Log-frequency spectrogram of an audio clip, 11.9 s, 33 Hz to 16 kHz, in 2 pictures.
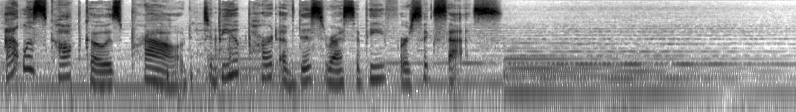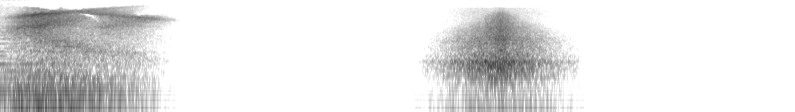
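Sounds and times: whoosh: 6.0s - 7.3s, 9.2s - 10.4s.

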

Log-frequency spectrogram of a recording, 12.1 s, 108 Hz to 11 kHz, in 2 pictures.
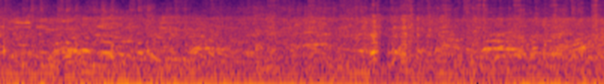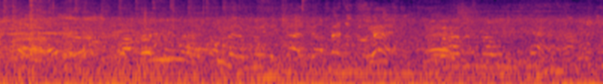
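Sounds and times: overlapping voices and chatter: 0.0s - 12.0s.

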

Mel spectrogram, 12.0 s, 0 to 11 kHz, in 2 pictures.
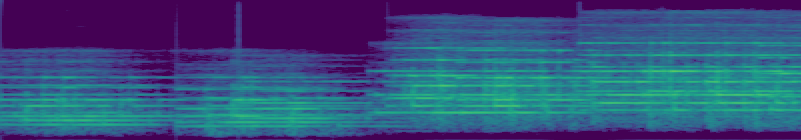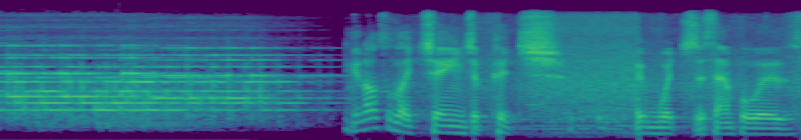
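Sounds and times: sustained synth pad chords: 1.3s - 8.6s.

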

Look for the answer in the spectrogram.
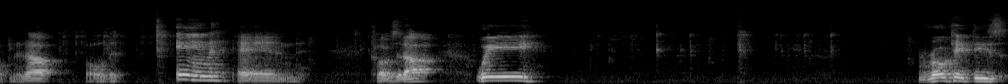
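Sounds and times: plastic toy parts clicking: 0.6s - 1.9s, 5.8s - 8.5s.

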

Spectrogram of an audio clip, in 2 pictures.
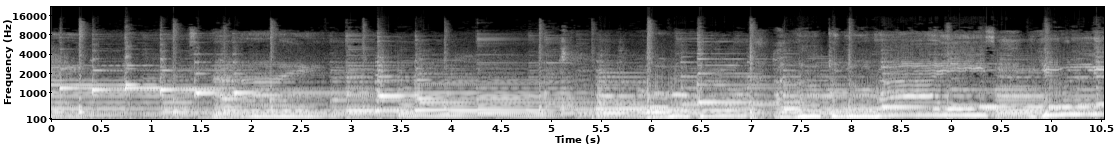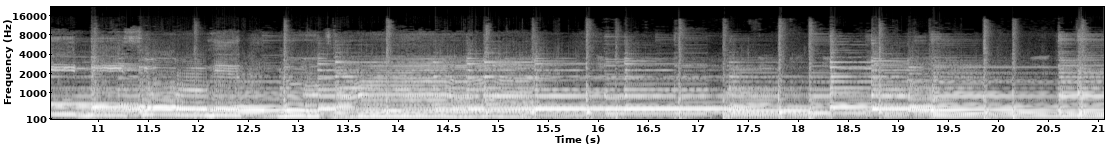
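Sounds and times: sharp cajon hits: 0.0s - 9.3s, 9.9s - 21.0s
stage piano chords: 0.0s - 21.0s
strummed acoustic guitar: 0.0s - 21.0s.

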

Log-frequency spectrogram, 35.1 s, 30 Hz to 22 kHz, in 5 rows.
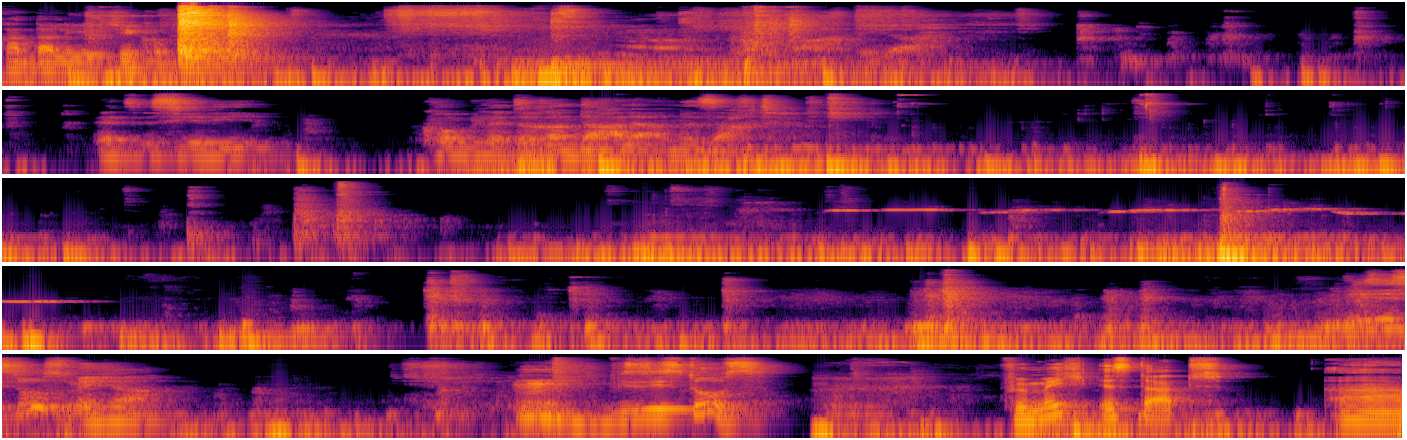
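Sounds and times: microphone handling knocks and clicks: 8.3s - 8.8s, 9.6s - 27.9s, 28.9s - 30.3s
whistled notes: 18.0s - 21.6s.

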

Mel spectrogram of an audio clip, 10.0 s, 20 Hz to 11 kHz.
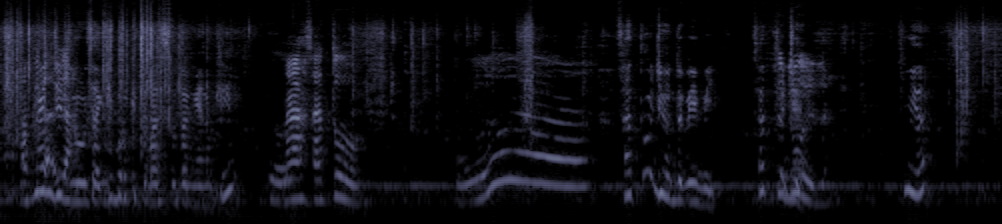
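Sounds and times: child vocalizing: 4.6s - 5.9s.

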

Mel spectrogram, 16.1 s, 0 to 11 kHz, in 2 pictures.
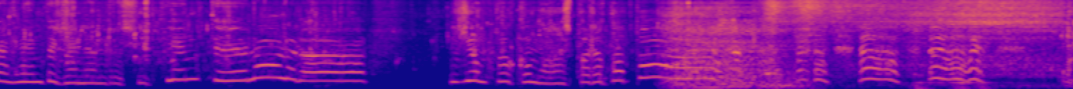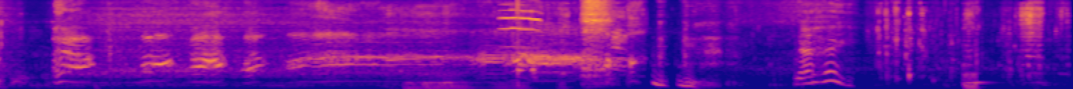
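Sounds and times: character wordless vocal sounds: 0.0s - 13.4s.

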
